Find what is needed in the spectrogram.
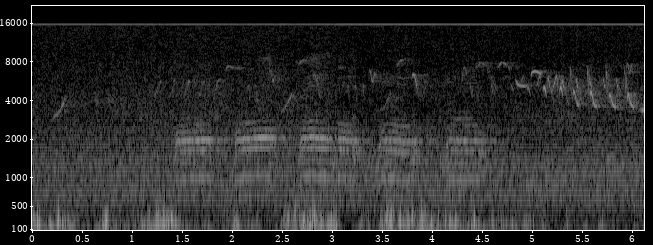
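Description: A bird calling five times in an even series, about one call every two-thirds of a second, while a small bird's high, thin twittering song comes in near the end. Soft, low rustling sounds run underneath.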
